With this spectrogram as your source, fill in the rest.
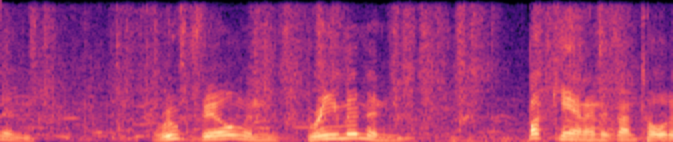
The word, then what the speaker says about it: Buchanan: Had to go through Carrollton and Roopville and Bremen and Buchanan, as I'm told it's pronounced, not Buchanan.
